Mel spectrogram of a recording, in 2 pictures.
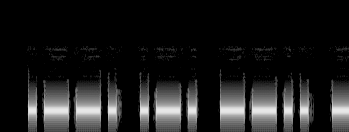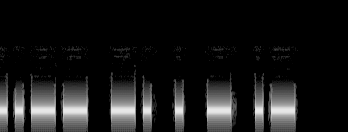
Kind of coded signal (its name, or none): Morse code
